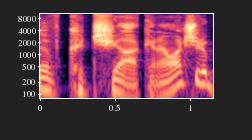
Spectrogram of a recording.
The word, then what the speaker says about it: Tkachuk: So I say, oh, it's Kachuk. Tkachuk? It's Tkachuk? And then you go, no, that T is silent.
